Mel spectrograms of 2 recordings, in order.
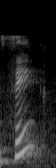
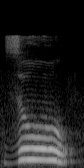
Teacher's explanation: vocal cords do not vibrate during the production of S but they are vibrating during the production of Z. So and we know that they are oral sounds.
